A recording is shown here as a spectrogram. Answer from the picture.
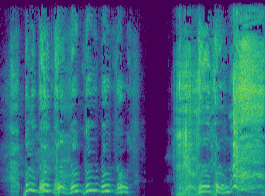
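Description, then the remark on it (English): A person imitates a dog, humming a tune in a series of whiny, yowling dog-like notes, pausing briefly before launching into a rougher, howling continuation, fairly loud. “So like so it would be like a dog humming a song?”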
